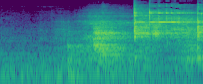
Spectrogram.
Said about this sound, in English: She gulps down most of the water. She sets down the glass and bends forward.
